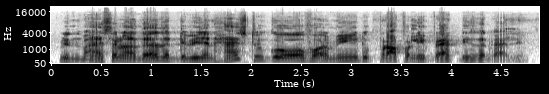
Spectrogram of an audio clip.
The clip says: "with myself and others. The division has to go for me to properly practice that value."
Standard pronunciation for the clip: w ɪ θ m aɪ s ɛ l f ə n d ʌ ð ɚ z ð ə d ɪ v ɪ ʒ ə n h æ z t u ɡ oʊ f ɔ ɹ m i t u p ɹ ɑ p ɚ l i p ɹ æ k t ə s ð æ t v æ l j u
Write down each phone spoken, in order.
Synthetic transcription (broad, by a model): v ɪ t m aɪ s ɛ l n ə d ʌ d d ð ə d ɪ v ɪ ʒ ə n h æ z t u ɡ oʊ f ɔ ɹ m i t u p ɹ ɑ p ɚ l i p ɹ æ k t ə s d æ t v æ l j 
